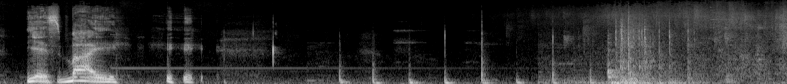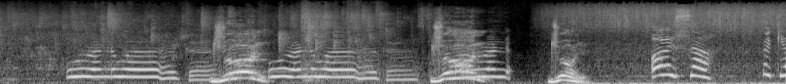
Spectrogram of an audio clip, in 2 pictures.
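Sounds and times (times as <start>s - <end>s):
speech: 0.3s - 2.1s, 8.6s - 15.7s
sharp knocks and clicks: 2.2s - 8.1s
shower water running: 4.8s - 15.7s
person singing loudly over shower spray: 8.6s - 13.0s.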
